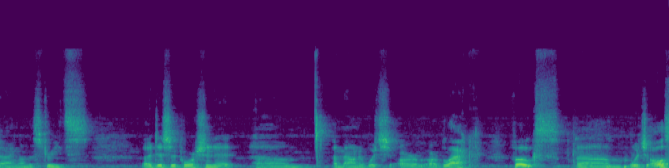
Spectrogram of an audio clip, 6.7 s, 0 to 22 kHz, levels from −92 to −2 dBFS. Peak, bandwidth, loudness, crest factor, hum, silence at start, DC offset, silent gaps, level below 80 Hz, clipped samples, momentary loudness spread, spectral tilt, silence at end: -10 dBFS; 15.5 kHz; -32 LUFS; 20 dB; none; 0 s; under 0.1%; none; -62 dBFS; under 0.1%; 11 LU; -5 dB/octave; 0 s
